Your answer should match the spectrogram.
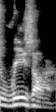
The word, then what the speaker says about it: Resar: Iowa quarterback verbal commitment rezar I got your name right yes ah wonderful I was hoping that I was hoping to stick the landing on that I'm sure it's one that gets butchered quite a bit doesn't it yeah you got it I'm surprised I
